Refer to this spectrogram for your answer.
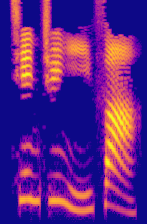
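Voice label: "千钧一发", Mandarin Chinese; chinese flashcards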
